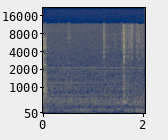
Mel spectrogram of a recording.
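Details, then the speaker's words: PlayStation 2 bought on eBay as having no power, after a repair of a disc tray that was not closing because it was caught on a peg, testing with the game Enter the Matrix; faint ticks and a soft whir as the drive spins up and seeks; normal disc drive seek. "'s working it definitely sounds like it's trying to read it okay I think it knows there's a disc"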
